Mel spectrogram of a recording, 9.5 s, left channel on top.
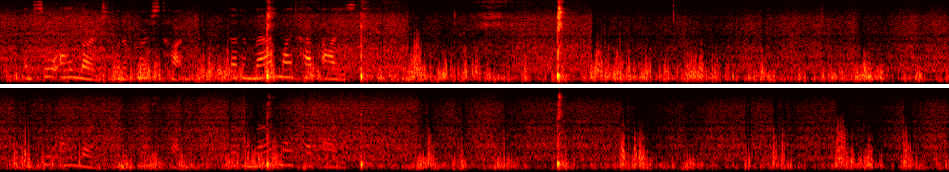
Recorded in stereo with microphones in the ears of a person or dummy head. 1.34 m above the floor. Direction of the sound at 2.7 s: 35° left (ahead or behind).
